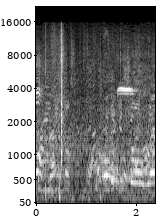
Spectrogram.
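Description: A single sharp crack of a lacrosse stick striking, about half a second in, over shouting voices from the field.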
